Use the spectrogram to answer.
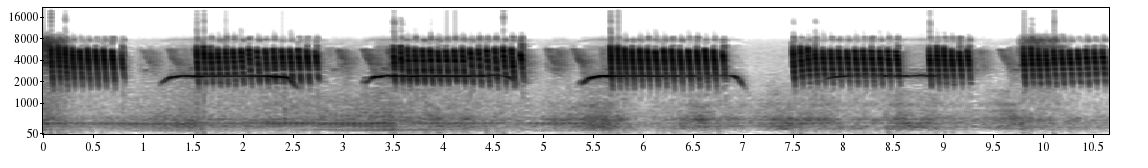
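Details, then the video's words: Bar-winged prinia (ciblek) singing in ngebren style: five bursts of rapid, buzzy, high clicking trills, roughly every two seconds, several joined by a level, drawn-out whistle slightly lower in pitch, with a faint low hum beneath. "Suara ciblek ngebren"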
